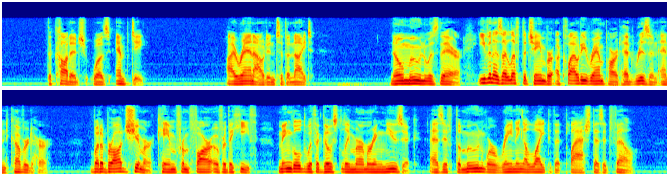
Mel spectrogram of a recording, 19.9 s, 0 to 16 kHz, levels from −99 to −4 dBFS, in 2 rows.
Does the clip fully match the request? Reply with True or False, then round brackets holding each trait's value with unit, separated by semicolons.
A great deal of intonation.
False (2.7 semitones)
